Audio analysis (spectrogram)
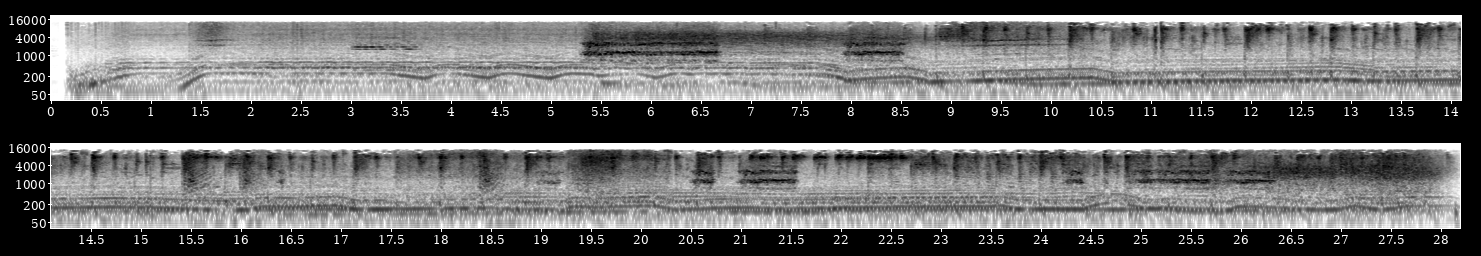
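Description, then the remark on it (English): Cars in the racing video game Sega GT skid and rev continuously, engine tones rising and falling in pitch while sharp tire squeals cut in repeatedly, loud and steady throughout, with no talking. “So this is Sega GT.”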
